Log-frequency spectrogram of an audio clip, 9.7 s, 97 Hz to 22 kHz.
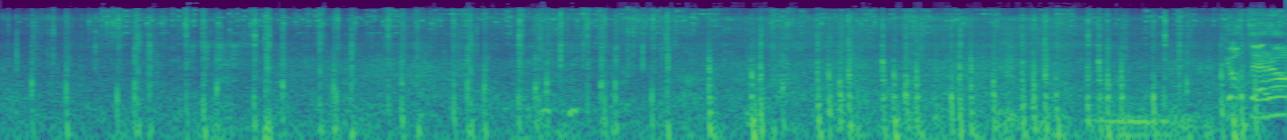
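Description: Roach the horse gallops in the video game The Witcher 3: Wild Hunt, a fast, steady drumming of hoofbeats that runs throughout, loud and close, with speech over the top and a brief whinny-like sound near the end.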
